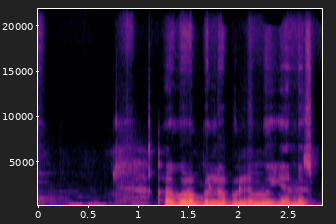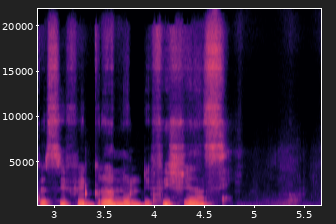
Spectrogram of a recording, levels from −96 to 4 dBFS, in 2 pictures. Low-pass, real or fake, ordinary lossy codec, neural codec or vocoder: none; fake; none; codec, 44.1 kHz, 7.8 kbps, DAC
